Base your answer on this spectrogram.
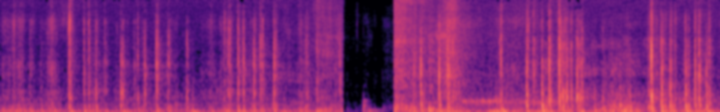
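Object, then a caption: Suede sneaker. Fingernails scratch along the upper and lace area of an empty black suede sneaker held in one hand. The result is a quiet, dry run of rapid scratchy crackles and rough brushing, briefly cut by a short silence partway through before the scratching resumes.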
